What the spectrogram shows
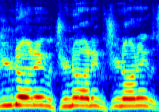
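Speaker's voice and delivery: put-on angry tone. Retelling his reaction to the speaker picking up his mum's accent, mock-angry complaint. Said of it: "John used to get so mad".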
